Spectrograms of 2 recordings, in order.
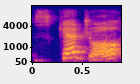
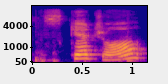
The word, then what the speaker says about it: schedule: Schedule is a timetable. It is horario, and the pronunciation in England and in the United States is totally different.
